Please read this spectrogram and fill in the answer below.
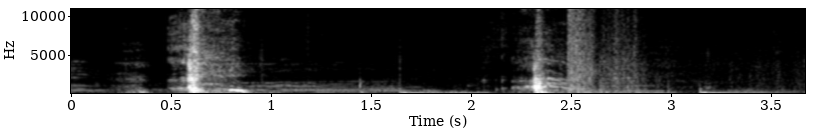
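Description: Two sharp, explosive bursts about two seconds apart over soft background music. Sneezes.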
